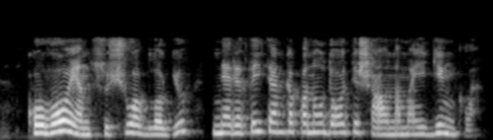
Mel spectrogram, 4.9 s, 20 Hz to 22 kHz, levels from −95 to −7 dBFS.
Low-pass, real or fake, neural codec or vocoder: 7.2 kHz; fake; codec, 16 kHz, 16 kbps, FunCodec, trained on Chinese and English, 50 frames a second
